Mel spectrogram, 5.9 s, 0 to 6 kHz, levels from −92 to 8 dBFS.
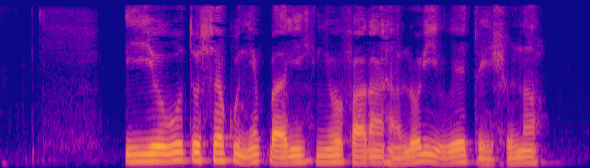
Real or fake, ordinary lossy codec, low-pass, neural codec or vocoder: fake; MP3, 32 kbps; 5.4 kHz; codec, 16 kHz, 4 kbps, X-Codec, HuBERT features, trained on balanced general audio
